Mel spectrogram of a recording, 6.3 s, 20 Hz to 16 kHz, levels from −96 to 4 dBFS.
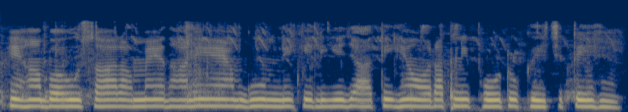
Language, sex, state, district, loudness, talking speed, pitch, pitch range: Bundeli, female, Uttar Pradesh, Jalaun, -29 LUFS, 155 wpm, 215 Hz, 210-220 Hz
